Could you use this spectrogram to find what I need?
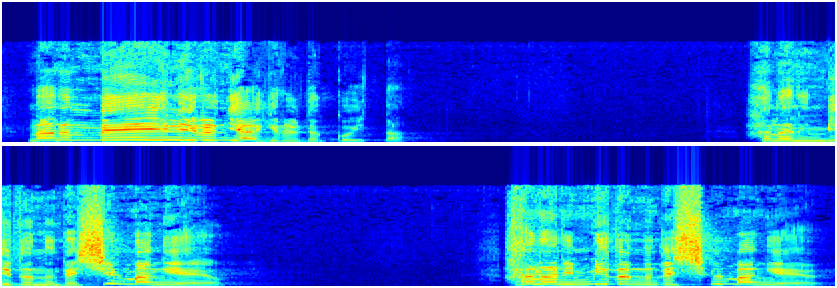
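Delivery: loud, high pleading cry, far above his speaking voice; anguished divine lament. Retold or imitated. Preacher voicing God's loud lament to the church, anguished cry. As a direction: cry out God's grief at full force.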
